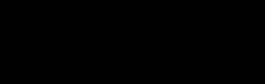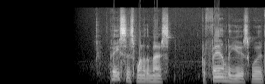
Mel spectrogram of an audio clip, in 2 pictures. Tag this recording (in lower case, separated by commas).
speech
